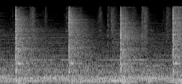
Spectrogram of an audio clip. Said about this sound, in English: I'm letting gravity do most of the work. It could hurt me. It's real. There's sparks. Whoa. You flip it back on the side, hammer it straight again, go back again. Wow, look at the sparks every once in a while shoot off.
